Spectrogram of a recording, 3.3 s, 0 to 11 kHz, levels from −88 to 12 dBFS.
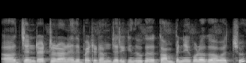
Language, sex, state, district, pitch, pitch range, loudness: Telugu, female, Andhra Pradesh, Annamaya, 200 Hz, 190-205 Hz, -15 LUFS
